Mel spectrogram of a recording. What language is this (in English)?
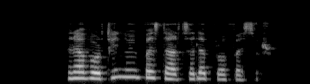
Armenian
